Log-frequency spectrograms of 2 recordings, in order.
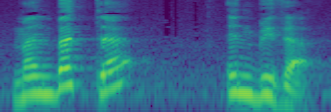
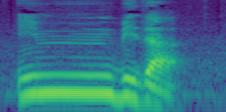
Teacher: لما كان النطق بالنون الساكنة قبل الباء عسيرا وجب قلب النون ميما · Term: بالإقلاب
